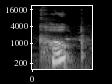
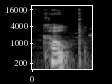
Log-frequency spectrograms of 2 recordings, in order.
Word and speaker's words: cope: Then we have cope. Cope. We don't pronounce the E at the end there, so the O is very round.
